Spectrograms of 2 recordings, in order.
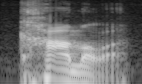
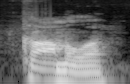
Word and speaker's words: Kamala: Kamala. Can you say it with me? Kamala. It's like comma at the in the middle of a sentence.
